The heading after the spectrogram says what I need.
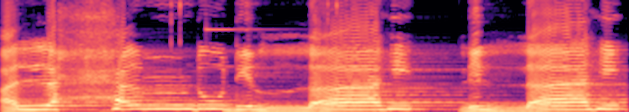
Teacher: لفظ اللہ کی لام کو موٹا ادا کریں گے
